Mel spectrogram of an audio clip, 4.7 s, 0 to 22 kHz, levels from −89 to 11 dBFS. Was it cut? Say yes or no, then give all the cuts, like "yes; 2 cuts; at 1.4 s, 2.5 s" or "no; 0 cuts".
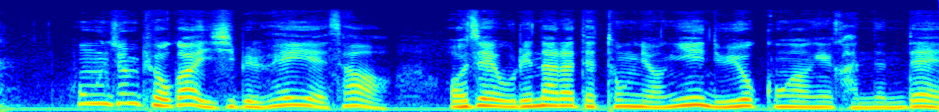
yes; 1 cut; at 3.4 s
